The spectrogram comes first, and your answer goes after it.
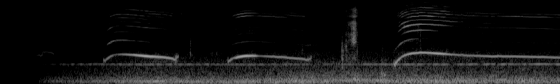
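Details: A kitten calls for its mother cat with three high, thin meows, each rising quickly then sliding slowly down in pitch.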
